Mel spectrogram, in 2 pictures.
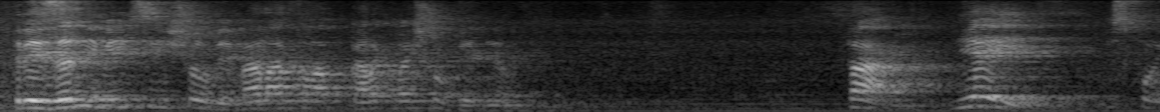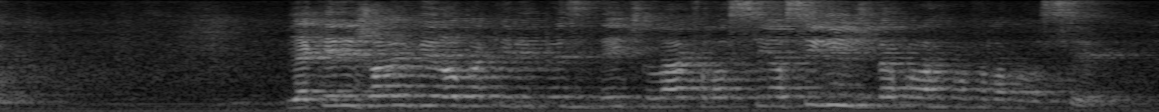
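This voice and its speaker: Male pastor with a high voice, lively storytelling sermon, heard from far off in a church hall. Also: brisk, pauses often. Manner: lively storytelling, addressing the congregation directly. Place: church hall during a service. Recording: echoey hall from far off, background noise.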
